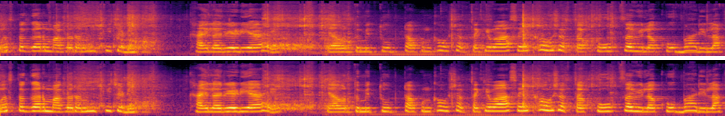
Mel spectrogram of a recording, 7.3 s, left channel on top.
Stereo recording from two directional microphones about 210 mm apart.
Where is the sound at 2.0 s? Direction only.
40° right (ahead or behind).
